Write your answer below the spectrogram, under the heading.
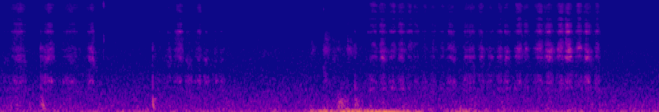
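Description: Apple Pencil tip scratching and tapping on an iPad's glass screen in quick, short sketching strokes, sparse at first and busiest from about three seconds in until near the end. A soft low bump comes about three and a half seconds in.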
